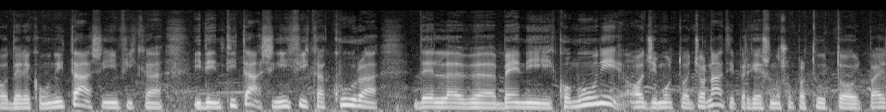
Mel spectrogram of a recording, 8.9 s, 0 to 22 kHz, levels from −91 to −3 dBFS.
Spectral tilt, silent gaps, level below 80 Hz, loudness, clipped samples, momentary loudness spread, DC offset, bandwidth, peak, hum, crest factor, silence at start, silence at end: -6.5 dB/octave; none; -46 dBFS; -21 LUFS; under 0.1%; 5 LU; under 0.1%; 15 kHz; -4 dBFS; none; 16 dB; 0 s; 0 s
